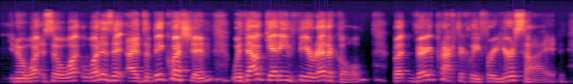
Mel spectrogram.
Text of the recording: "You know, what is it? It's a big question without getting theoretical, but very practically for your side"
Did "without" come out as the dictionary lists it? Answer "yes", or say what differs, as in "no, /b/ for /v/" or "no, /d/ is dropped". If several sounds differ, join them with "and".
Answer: yes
